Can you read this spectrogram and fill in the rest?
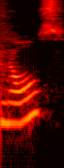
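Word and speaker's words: Knowles: My name is Nolles. My last name is spelled K N O WLE S.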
